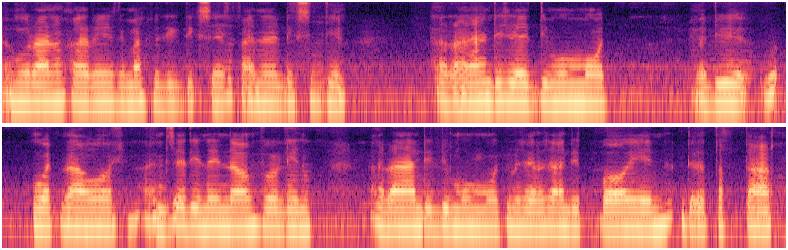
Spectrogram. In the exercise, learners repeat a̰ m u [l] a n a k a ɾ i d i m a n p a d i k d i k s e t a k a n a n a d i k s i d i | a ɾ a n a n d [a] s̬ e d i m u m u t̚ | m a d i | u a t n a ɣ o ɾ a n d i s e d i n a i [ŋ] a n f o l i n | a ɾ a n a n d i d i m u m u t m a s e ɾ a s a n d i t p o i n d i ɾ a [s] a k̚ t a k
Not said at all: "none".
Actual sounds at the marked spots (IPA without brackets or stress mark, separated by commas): ɾ, i, n, t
